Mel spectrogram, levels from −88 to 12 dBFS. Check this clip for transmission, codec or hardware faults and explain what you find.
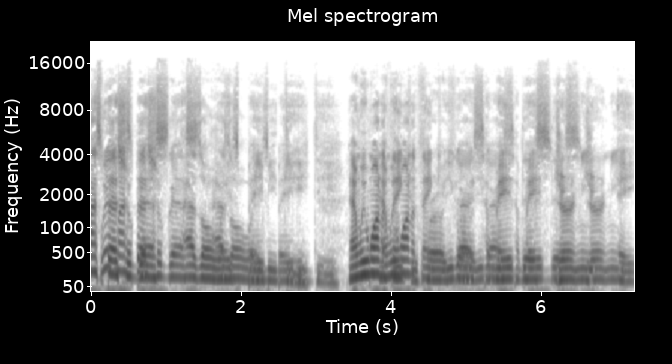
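One fault runs through the whole clip: a doubled audio track.

Throughout the speech, a second copy of the same signal is mixed in, likely because the audio was captured again through a slower path and both feeds were summed. That copy trails the original by roughly 400 ms and sits about 5 dB lower. It is full-band, with no decay or room colouring, so it sounds less like reverberation and more like a distinct echo repeating every syllable a beat late.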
